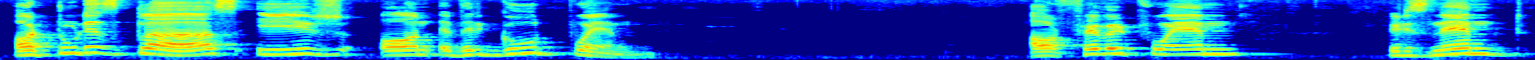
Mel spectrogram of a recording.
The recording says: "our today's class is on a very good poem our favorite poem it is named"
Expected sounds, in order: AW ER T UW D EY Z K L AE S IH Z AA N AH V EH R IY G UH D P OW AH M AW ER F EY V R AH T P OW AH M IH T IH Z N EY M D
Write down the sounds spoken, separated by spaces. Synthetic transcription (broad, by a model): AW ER T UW D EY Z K L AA S IH Z AA N AH V EH R IY G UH D P OW AH M AW ER F EY V R AH T P OW AH M IH T IH Z N EY M D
